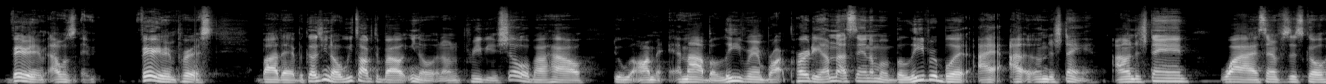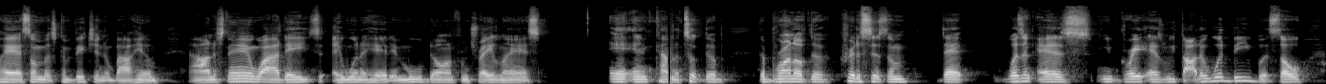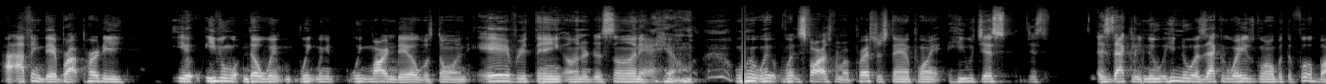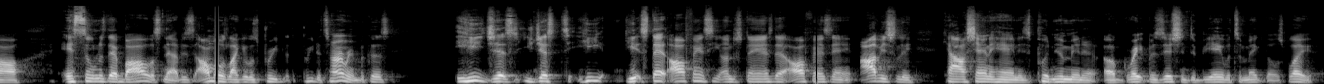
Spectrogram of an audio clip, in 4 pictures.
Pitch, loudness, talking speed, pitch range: 120 Hz, -16 LUFS, 205 wpm, 110-135 Hz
